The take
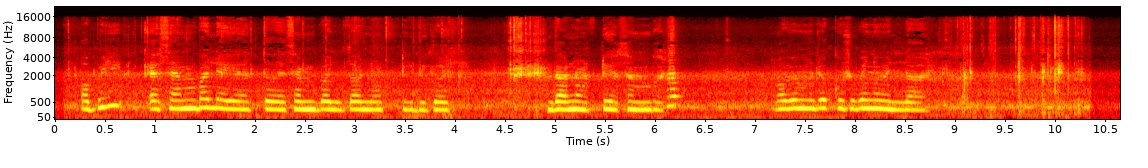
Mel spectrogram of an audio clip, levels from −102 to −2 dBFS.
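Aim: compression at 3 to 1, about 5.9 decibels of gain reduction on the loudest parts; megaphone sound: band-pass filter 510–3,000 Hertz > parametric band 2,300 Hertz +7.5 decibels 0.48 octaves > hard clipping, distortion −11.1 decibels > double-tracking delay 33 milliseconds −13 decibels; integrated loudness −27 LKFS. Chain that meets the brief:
downward compressor 3 to 1, threshold −28 dBFS
band-pass filter 510–3,000 Hz
parametric band 2,300 Hz +7.5 dB 0.48 octaves
hard clipping −27 dBFS
double-tracking delay 33 ms −13 dB
level +8 dB

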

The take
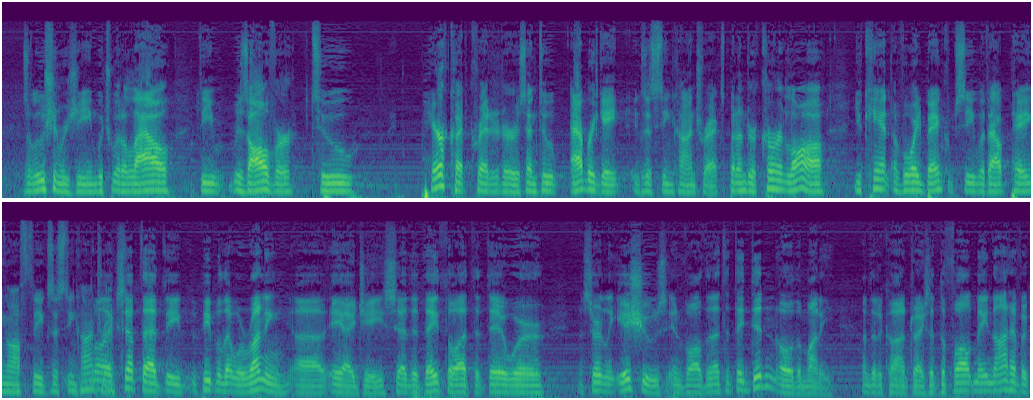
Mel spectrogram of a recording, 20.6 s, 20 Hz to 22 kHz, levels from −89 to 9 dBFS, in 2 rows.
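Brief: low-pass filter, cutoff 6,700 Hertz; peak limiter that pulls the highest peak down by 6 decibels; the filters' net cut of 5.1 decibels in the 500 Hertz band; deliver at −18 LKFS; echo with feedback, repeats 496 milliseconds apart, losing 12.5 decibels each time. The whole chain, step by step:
low-pass filter 6,700 Hz
parametric band 500 Hz −6.5 dB
brickwall limiter −10 dBFS
repeating echo 496 ms, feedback 24%, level −12.5 dB
level +6.5 dB

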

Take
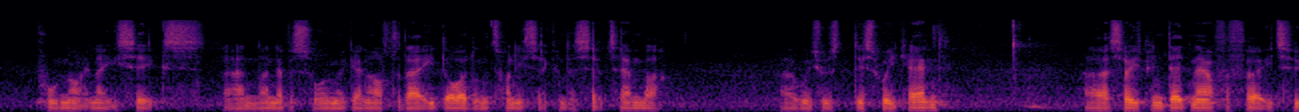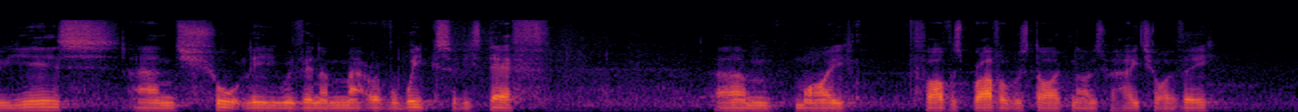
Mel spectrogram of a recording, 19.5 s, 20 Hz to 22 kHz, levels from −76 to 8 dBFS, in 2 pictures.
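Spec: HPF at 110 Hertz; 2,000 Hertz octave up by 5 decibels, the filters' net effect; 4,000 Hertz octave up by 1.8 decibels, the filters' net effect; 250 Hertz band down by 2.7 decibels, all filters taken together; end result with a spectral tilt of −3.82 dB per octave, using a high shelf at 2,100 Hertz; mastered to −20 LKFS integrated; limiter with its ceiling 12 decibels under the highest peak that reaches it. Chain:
high-pass filter 110 Hz
parametric band 250 Hz −4 dB
parametric band 2,000 Hz +7.5 dB
high-shelf EQ 2,100 Hz −3 dB
parametric band 4,000 Hz +3.5 dB
level +10.5 dB
brickwall limiter −5.5 dBFS

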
